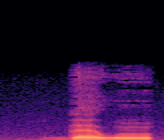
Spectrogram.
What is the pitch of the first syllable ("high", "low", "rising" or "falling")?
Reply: high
